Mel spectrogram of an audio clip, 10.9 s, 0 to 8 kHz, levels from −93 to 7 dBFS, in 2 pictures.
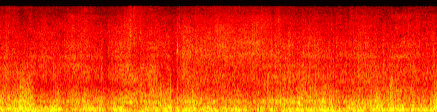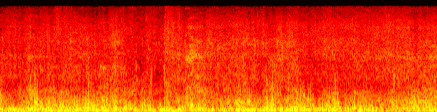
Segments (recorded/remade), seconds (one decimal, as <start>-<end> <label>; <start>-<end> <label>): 0.0-4.6 recorded; 4.6-5.4 remade; 5.4-6.4 recorded; 6.4-10.9 remade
